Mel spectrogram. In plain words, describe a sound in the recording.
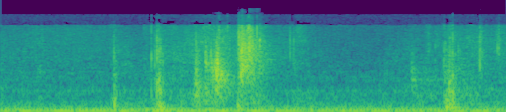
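Paper rustles as a page is turned.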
